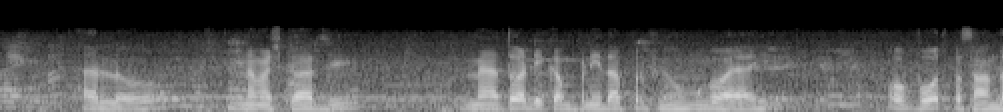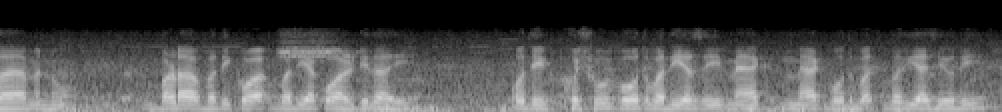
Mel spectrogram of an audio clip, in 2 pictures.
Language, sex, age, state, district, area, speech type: Punjabi, male, 30-45, Punjab, Pathankot, urban, spontaneous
